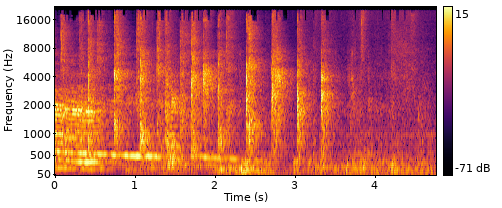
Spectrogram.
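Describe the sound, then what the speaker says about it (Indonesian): A small group claps irregularly in a school training session on positive culture, uneven bursts rather than a full ovation, with some voices underneath. "ya tepuk tangan untuk kita semuanya"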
